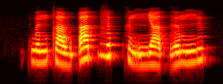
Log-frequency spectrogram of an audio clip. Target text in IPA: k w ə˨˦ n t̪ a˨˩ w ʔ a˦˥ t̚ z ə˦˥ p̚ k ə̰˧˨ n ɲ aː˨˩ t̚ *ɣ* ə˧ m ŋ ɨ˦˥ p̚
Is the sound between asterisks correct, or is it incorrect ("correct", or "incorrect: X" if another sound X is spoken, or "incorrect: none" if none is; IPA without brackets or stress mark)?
correct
